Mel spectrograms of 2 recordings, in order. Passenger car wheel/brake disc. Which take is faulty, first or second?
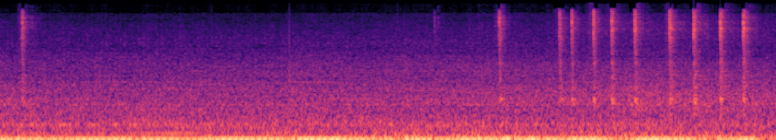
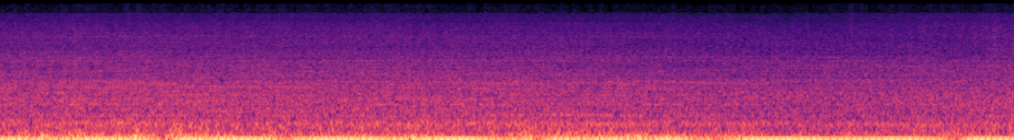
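first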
